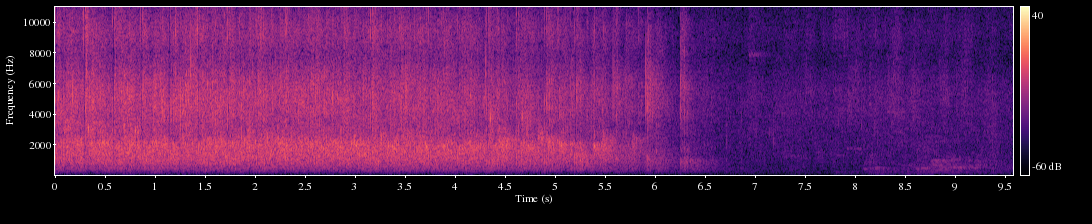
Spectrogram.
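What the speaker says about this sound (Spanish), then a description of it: "Recibamos con un fuerte aplauso" Loud sustained applause from a large conference audience for about six seconds, then fading out into quiet room noise and a voice beginning to speak.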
